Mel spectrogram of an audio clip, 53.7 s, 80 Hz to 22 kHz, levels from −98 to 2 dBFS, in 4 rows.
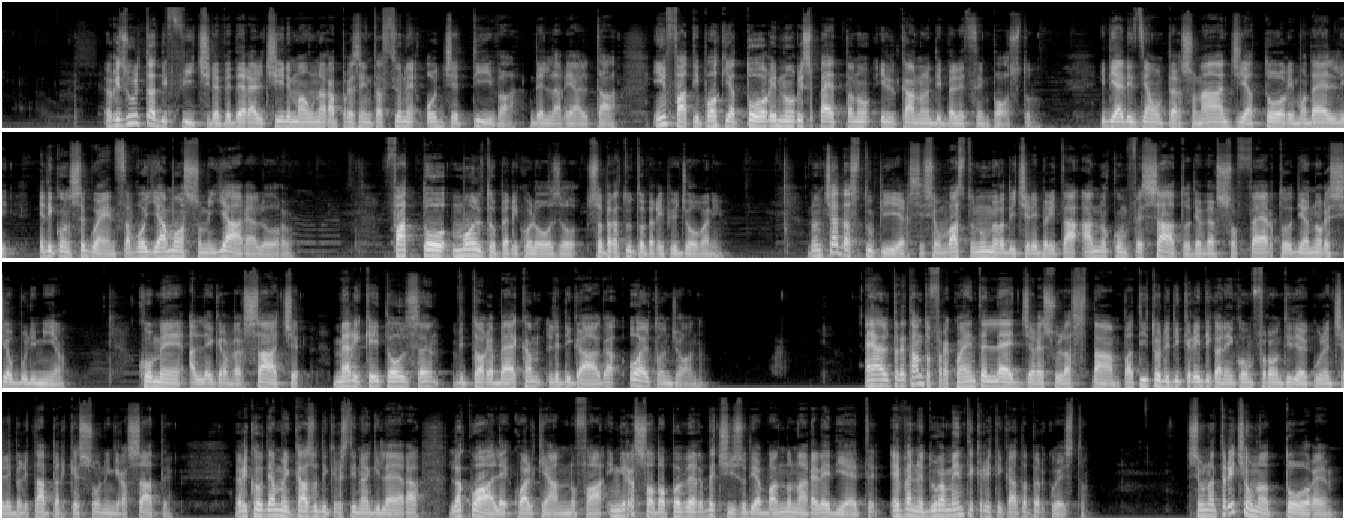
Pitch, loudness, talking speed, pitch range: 110 Hz, -25 LUFS, 130 wpm, 95-120 Hz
